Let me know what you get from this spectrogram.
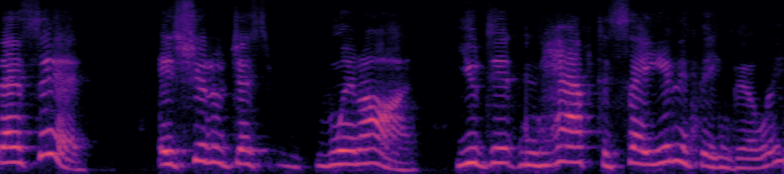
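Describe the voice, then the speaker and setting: This woman's voice is somewhat breathy and fairly high in pitch. She talks at a very slow pace. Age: 60s. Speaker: community meeting host. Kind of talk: heated debate. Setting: video call. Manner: halting.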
